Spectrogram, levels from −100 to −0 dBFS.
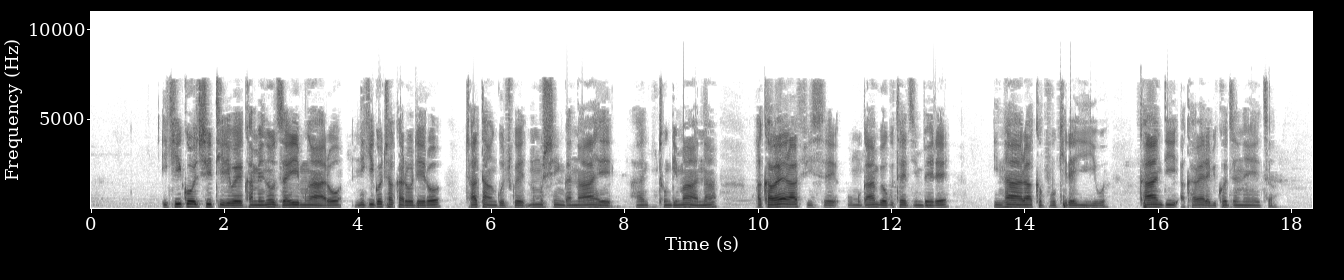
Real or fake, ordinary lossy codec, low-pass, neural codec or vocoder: real; AAC, 32 kbps; 7.2 kHz; none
